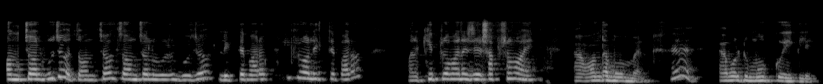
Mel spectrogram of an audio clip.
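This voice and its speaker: A woman's voice: a little high, animated, brisk, dark tone. Woman teacher explaining a poem, muffled. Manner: explains word by word, asks the class questions. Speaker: English teacher. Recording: dull lo-fi recording.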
